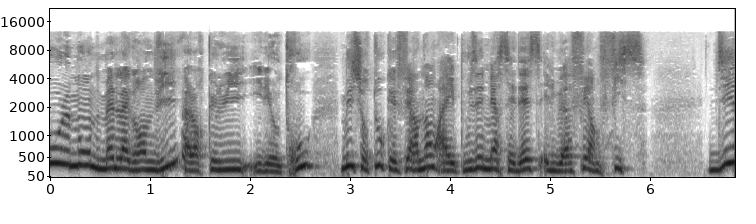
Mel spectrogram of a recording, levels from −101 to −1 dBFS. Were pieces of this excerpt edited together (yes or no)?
no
